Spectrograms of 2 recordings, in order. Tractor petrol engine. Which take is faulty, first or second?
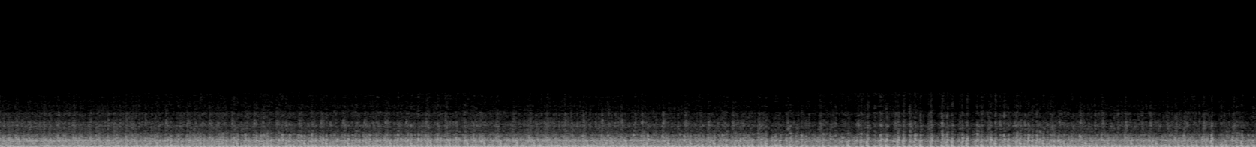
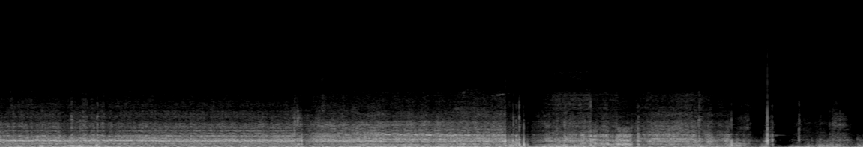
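second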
